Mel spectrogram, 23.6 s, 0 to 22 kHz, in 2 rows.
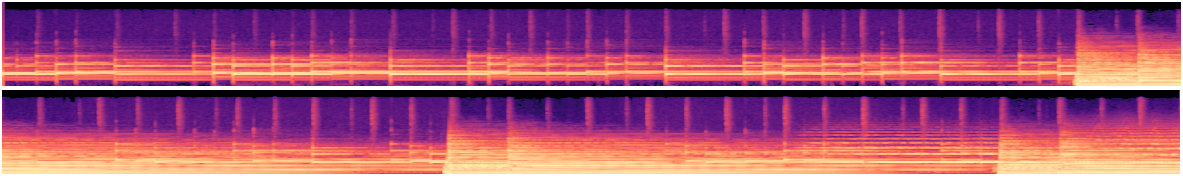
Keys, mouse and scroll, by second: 4.9 scroll down 1, 5.2 middle click, 6.4-7.3 scroll up 3, 6.7 shift+middle click, 7.3 middle click, 7.9-8.6 scroll down 2, 8.4 scroll up 1, 9.9 middle click, 11.1 scroll up 1, 11.4 middle click, 13.1-13.5 scroll down 1, 13.8 scroll down 1, 15.0 middle click, 15.0-15.8 scroll up 1, 15.8 click, 16.1 scroll up 2, 16.3 shift+middle click, 16.5 middle click, 17.0 KP_1, 17.6-18.2 scroll down 1, 18.5 scroll down 1, 18.6 click.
